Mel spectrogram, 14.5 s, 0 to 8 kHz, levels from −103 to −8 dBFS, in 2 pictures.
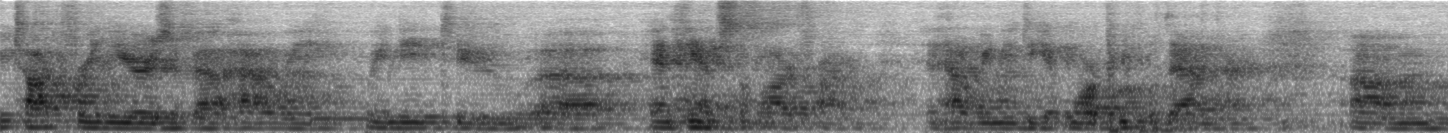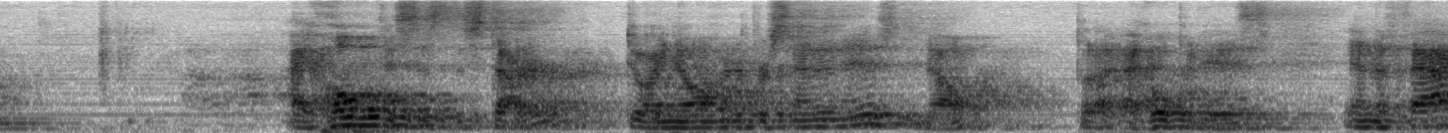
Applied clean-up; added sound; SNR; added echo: none; none; none; reverberation time 1.2 s.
